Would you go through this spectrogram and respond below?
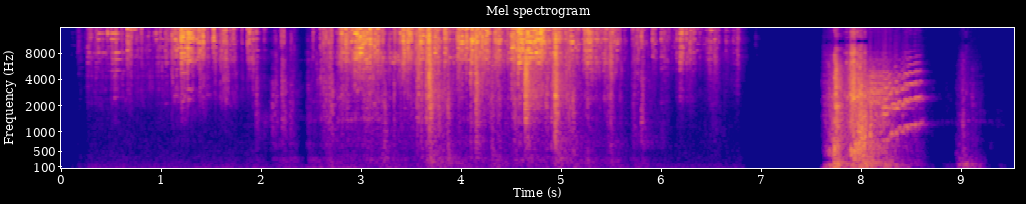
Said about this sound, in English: With a growing unease in the back of my head, I moved the key into the hole and turned it.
